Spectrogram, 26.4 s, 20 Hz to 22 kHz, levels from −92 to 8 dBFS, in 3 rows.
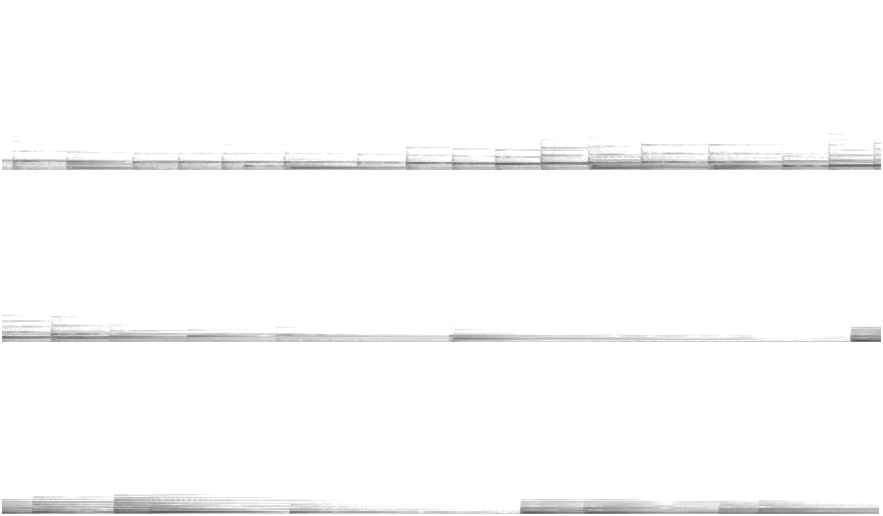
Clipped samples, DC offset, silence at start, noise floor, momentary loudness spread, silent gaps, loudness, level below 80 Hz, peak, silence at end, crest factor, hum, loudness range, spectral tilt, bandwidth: under 0.1%; under 0.1%; 0 s; -71 dBFS; 19 LU; none; -43 LUFS; -72 dBFS; -26 dBFS; 0 s; 20 dB; none; 20 LU; -9 dB/octave; 3.6 kHz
